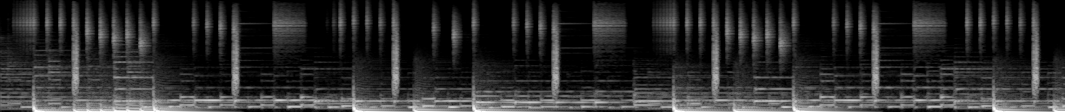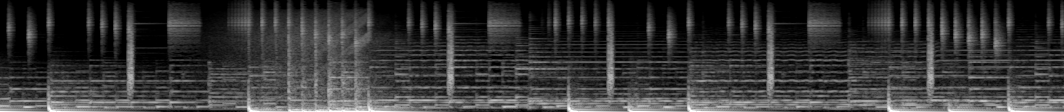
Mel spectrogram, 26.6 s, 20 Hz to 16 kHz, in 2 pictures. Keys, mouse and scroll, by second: 9.0 typing, 16.8 double click, 22.7-25.2 scroll down 1.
